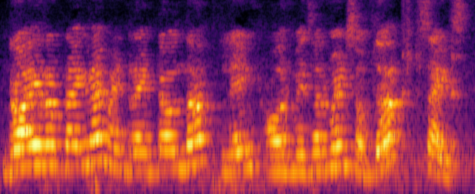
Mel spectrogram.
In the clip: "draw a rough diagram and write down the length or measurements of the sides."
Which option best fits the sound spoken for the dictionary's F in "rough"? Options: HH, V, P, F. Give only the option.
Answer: P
